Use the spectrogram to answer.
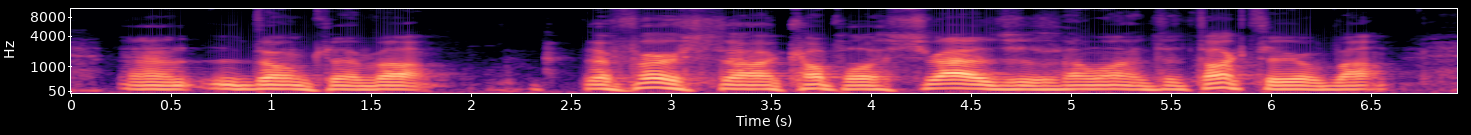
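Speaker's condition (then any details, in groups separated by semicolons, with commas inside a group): ALS; no tracheostomy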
